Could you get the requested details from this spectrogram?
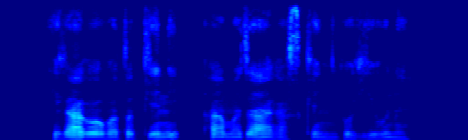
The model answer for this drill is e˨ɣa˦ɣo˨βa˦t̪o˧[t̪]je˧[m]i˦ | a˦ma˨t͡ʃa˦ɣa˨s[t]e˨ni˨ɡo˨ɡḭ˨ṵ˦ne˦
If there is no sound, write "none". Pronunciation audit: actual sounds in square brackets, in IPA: t̪, n, k

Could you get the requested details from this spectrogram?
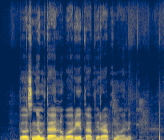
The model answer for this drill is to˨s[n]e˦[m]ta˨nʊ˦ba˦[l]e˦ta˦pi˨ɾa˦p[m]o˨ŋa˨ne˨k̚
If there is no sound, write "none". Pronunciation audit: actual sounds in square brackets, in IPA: ŋ, m, ɾ, m

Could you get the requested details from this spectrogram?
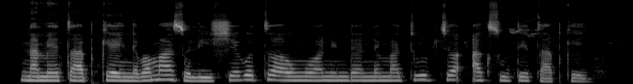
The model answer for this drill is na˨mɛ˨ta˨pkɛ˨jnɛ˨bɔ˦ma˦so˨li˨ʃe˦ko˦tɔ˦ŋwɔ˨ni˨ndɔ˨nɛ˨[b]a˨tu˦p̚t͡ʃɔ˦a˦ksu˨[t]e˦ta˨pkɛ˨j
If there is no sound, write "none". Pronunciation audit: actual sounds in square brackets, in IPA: m, t

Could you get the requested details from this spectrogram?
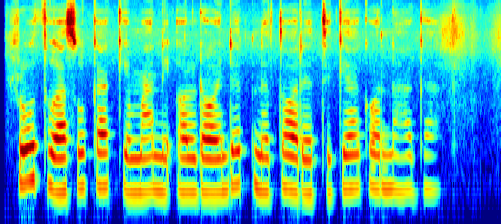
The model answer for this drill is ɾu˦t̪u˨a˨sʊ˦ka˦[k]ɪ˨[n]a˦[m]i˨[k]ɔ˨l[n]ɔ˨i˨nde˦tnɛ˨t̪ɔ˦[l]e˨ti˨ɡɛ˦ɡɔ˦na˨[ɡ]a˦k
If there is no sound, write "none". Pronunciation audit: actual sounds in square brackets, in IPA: k, m, n, ʔ, d, ɾ, ɡ

